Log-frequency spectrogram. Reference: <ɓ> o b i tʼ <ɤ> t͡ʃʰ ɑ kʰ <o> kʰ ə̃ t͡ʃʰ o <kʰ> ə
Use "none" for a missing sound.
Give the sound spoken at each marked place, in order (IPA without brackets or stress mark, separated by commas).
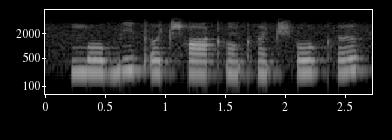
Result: m, ɤ, õ, kʰ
